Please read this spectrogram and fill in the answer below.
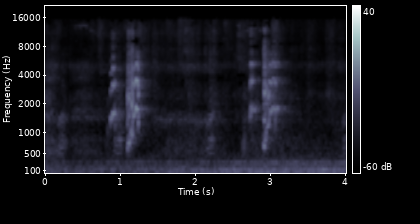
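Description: Young lutino monk parakeet giving short squawking calls, two quick pairs: one about a second in and another near the end.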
